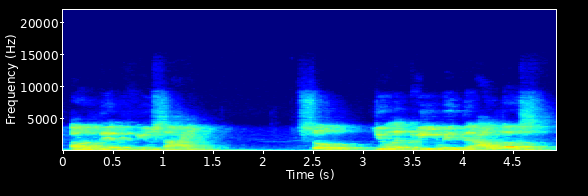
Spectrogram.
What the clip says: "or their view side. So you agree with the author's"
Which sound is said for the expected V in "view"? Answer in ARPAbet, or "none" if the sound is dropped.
F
